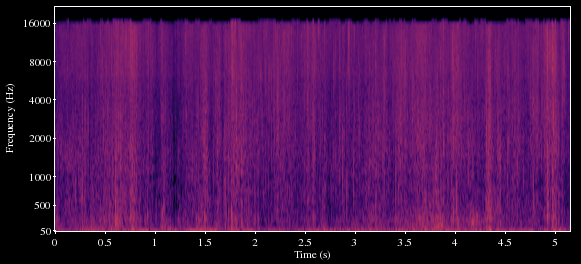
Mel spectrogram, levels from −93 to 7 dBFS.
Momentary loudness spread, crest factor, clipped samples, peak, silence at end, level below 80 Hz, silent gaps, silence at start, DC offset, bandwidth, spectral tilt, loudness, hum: 6 LU; 28 dB; under 0.1%; -12 dBFS; 0 s; -52 dBFS; none; 0 s; under 0.1%; 17 kHz; -1 dB/octave; -38 LUFS; none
